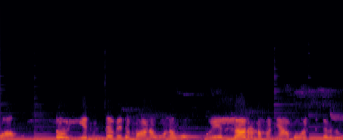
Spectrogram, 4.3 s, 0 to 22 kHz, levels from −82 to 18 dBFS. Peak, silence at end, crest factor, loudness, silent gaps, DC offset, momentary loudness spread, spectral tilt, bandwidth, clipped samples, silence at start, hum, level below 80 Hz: -2 dBFS; 0 s; 20 dB; -23 LUFS; none; under 0.1%; 11 LU; -7 dB/octave; 8.4 kHz; under 0.1%; 0 s; none; -52 dBFS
